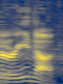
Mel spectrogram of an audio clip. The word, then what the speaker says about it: ocarina: That's how the It's Italians say it. Ocarina. No. See, man. See, you got to say it like the Italians.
